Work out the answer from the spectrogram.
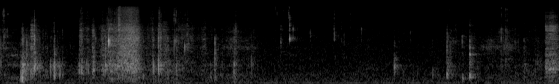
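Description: Close mouth sounds of biting into an al pastor taco and chewing it. The biting is loudest in the first second and a half, then quieter chewing follows.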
